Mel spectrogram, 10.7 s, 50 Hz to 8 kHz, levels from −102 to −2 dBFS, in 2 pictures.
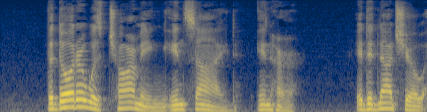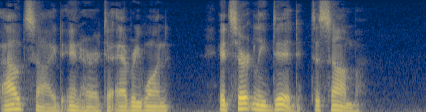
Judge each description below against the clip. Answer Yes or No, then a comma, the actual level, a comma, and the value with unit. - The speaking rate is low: Yes, slow, 125 wpm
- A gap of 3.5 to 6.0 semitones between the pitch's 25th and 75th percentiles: Yes, average, 5.1 semitones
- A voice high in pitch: No, low, 120 Hz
